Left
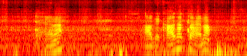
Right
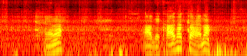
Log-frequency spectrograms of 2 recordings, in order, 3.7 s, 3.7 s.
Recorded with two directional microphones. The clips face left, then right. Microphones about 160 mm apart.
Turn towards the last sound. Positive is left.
turn(degrees=-20)  # may be behind; listen again after turning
